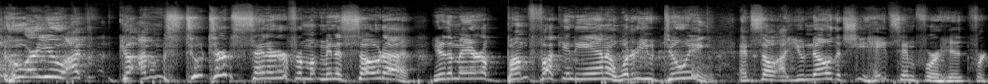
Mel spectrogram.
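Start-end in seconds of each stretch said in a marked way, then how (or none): 0.1-7.1 hammed-up furious senator rant; indignant shout. Impersonating Klobuchar confronting Pete.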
